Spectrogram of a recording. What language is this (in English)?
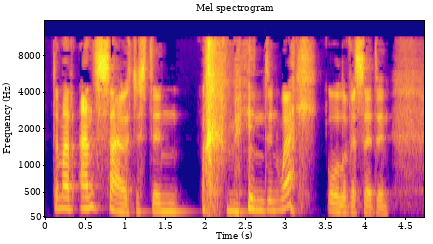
Welsh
